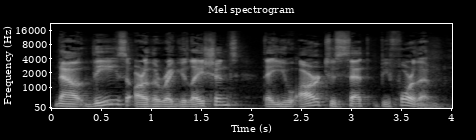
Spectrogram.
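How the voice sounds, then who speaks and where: A man reading scripture from a formal translation in a deliberate, phrase-by-phrase manner. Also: sits low, sing-song, bright, forceful tone. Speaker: scripture reader.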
